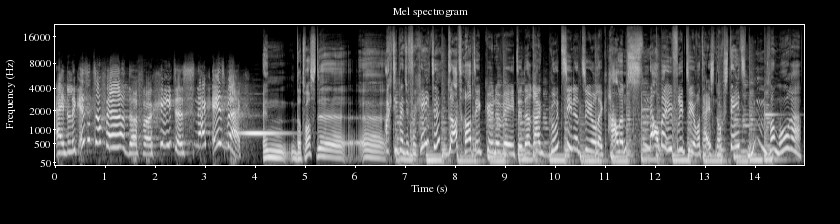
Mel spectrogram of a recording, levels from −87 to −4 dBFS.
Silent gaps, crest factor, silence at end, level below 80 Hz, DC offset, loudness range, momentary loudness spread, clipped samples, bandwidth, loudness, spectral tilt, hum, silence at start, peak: none; 16 dB; 0.1 s; -44 dBFS; under 0.1%; 2 LU; 6 LU; under 0.1%; over 20 kHz; -15 LUFS; -3.5 dB/octave; none; 0 s; 0 dBFS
